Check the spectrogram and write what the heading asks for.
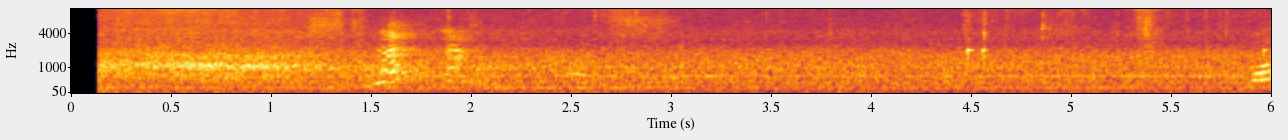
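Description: Steady motor vehicle and street traffic noise with a low steady hum, and people's voices briefly about a second and a half in and again at the end.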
